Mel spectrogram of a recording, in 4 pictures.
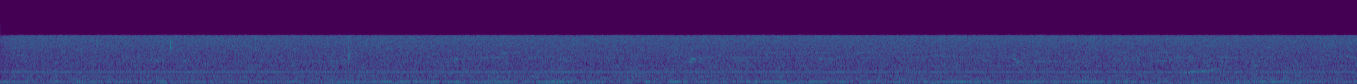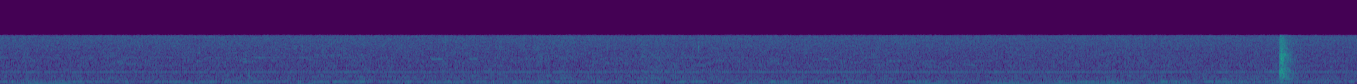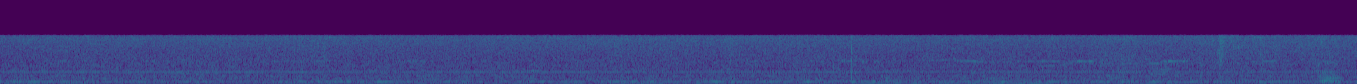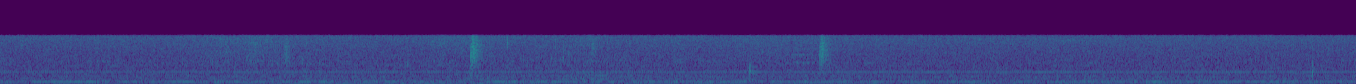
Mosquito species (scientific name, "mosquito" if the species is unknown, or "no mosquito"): no mosquito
